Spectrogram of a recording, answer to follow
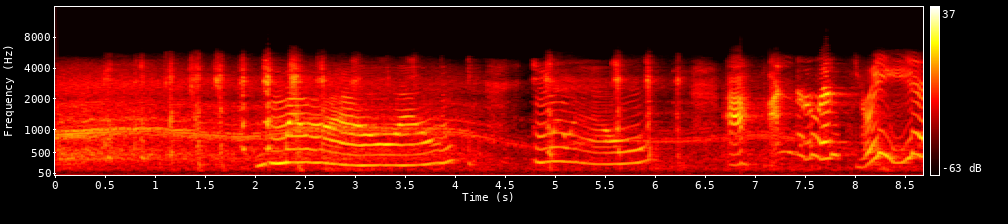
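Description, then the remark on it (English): A black cat named Satan meows in long, drawn-out wails, several sliding yowls one after another, ending in a few shorter, wavering cries. Loud, with no talking. “Fascination of the eerie, weird, blood-chilling tales told by old Nancy, the Witch of Salem, and Satan, her wise black cat.”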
